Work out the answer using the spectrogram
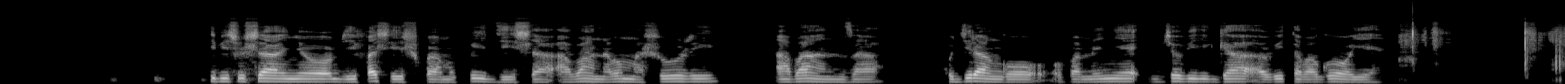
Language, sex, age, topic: Kinyarwanda, male, 18-24, education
